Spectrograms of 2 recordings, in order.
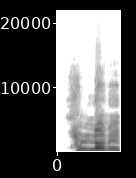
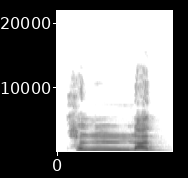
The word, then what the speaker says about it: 환난: 대해서 설명하고 있습니다 특히 환난에 대해서 하나님은 어떻게 공의로운 심판을 내리실 것인지 말하고 있습니다 제가 이제이 환란 환난 이것을 어떻게 발음해야 되는지 어제 사전을 찾아보고 환난으로 발음을 해야 된다고 하더라고요 그래서 환난으로 발하 환난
